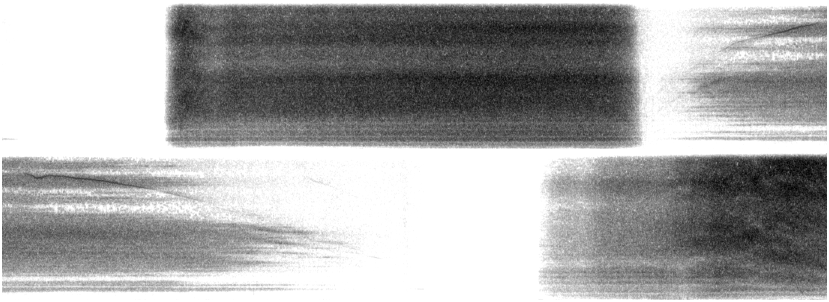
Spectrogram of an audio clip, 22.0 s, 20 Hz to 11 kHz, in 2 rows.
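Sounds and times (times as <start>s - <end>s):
snake hissing: 2.2s - 15.3s, 18.2s - 22.0s.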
